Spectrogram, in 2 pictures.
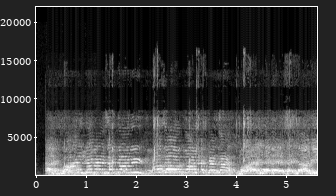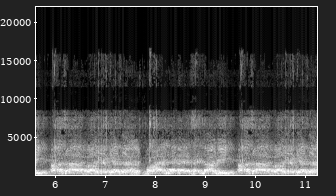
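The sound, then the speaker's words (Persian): A large protest crowd of working and retired teachers in Iran chants in loud, rhythmic unison, with repeated shouted phrases rising in bursts every couple of seconds over a constant roar of voices. “بنابر تصاویر منتشر شده در شبکه‌های اجتماعی، تجمعات فرهنگیان شاغل و بازنشسته در استان‌های غربی ایران چشمگیر بوده، از جمله در شهر سنندج.”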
